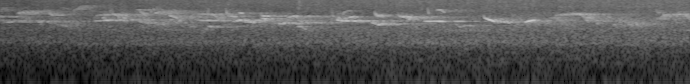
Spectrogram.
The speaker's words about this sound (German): Äh, zum Beispiel fährt mein Auto vorbei, ein Vogel zwitschert ein bisschen, aber lasst euch davon nicht stören.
